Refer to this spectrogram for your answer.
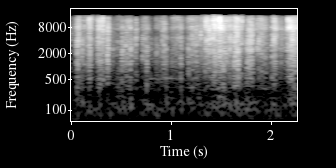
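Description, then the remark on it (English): A homemade thunder sound effect: a steady, crackly rustling and crinkling noise that swells louder partway through and lasts a couple of seconds, with no voices over it. “That sounds like thunder.”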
